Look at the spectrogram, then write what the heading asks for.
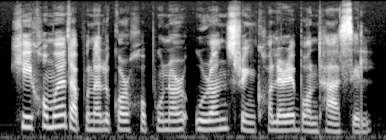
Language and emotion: Assamese, neutral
